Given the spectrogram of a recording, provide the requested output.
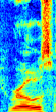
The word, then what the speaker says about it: Rose: My name is Jesse Rose, R-O-S-E.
